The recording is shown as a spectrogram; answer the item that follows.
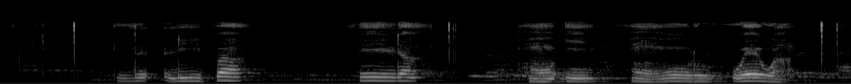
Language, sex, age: Venda, male, 26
